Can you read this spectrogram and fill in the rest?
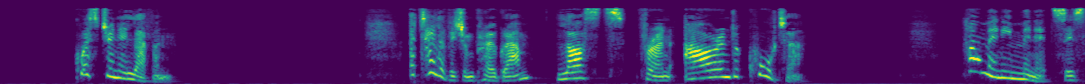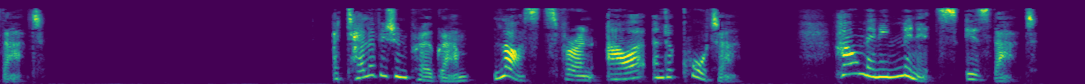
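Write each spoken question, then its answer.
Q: How many minutes is that?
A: 75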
